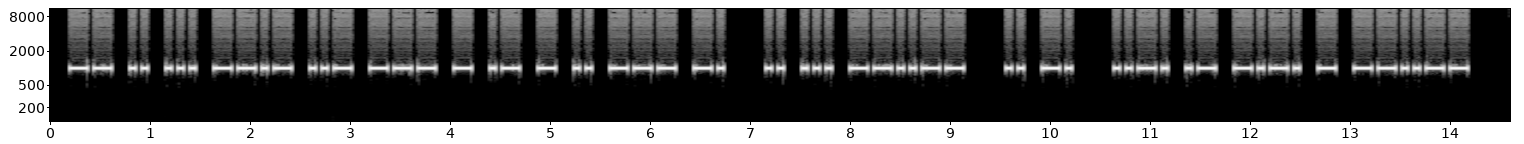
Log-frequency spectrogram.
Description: Morse code, heard as a keyed tone, about 20 wpm, 1000 Hz. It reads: MISQUOTATION IS, IN FACT,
